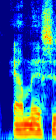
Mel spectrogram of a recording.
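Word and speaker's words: Hermès: I don't even know how to pronounce it. Hermes is probably the French pronunciation, uber luxury fashion brand.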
